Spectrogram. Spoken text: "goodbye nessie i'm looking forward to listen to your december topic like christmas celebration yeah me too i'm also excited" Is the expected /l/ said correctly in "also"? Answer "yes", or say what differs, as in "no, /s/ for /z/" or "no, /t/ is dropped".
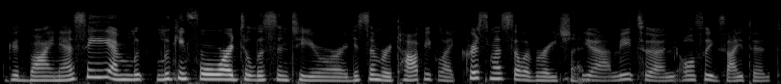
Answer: yes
